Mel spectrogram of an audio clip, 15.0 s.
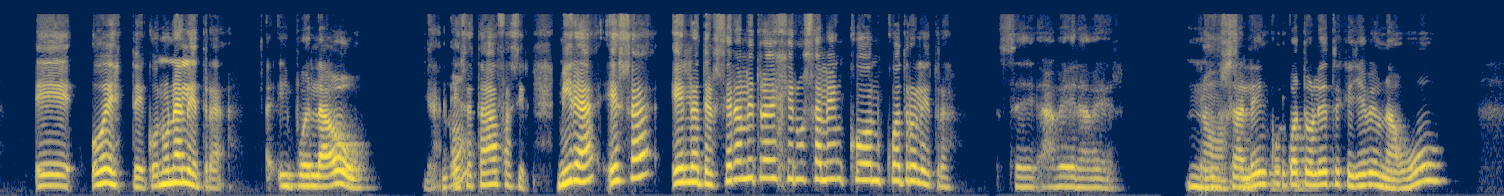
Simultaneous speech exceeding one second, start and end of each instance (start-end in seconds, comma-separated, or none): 11.9-13.2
